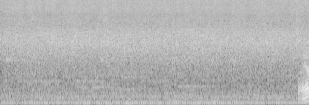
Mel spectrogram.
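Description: Aquarium aeration running: a steady hiss of rising air bubbles over a constant low hum from the tank's pump.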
